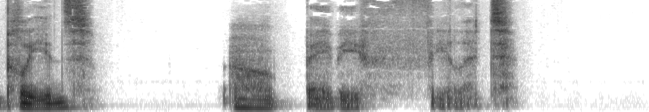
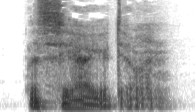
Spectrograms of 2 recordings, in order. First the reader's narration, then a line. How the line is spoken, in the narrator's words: I murmur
